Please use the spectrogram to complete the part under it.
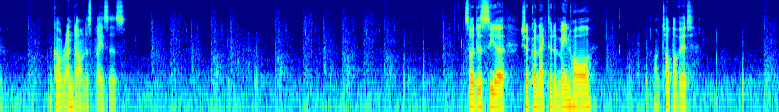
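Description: Footsteps tread slowly on stone.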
